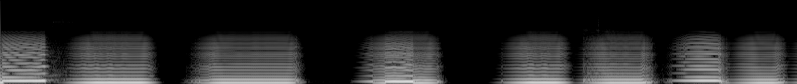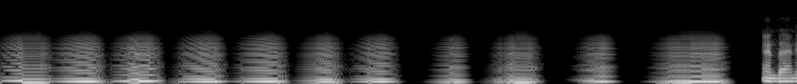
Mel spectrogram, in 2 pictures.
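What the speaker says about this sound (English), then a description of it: "whenever you're ramping the low octave, it's pretty cool. It sounds somewhat like a cello." Instrument notes run through a Beetronics ZZOMBEE effects pedal ramping a low octave, giving a bowed, cello-like distorted tone with a sequence of separate sustained and plucked notes, loud with no talk.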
